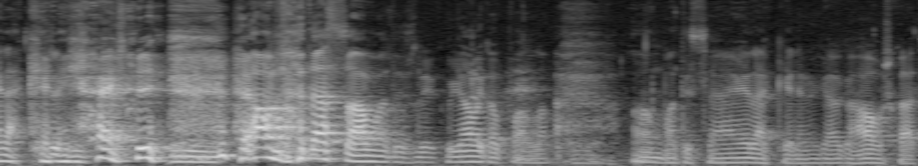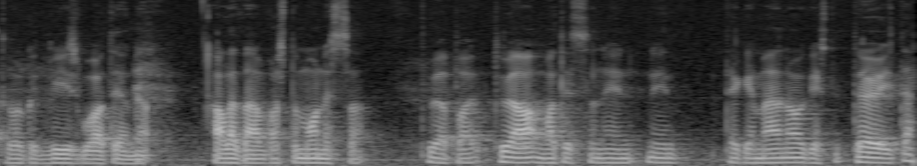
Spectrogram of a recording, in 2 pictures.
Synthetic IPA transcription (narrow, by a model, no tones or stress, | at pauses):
elækːeːlːejæini | ɑmːɑt̪æsːæɑmːɑt̪isːɑniŋkujɑlkɑpɑ̰lːoɑ̰mːɑt̪isːɑjæielækːeilːemikæɑikɑhɑuskɑ̰ːt̪olkyt̪ʋiːsʋuɑt̪iɑnḛ | ɑ̰let̪ɑːʋʋɑst̪ɑmonesːɑ̰ | t̪yæpɑit̪yæɑmːɑt̪isːɑniːnniːn | t̪ekemæːnoikeːst̪it̪t̪øit̪æ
